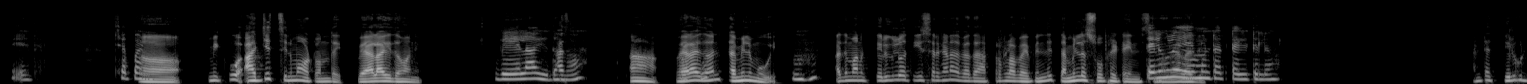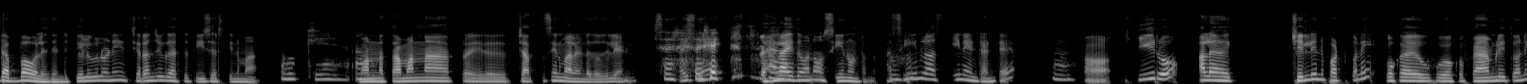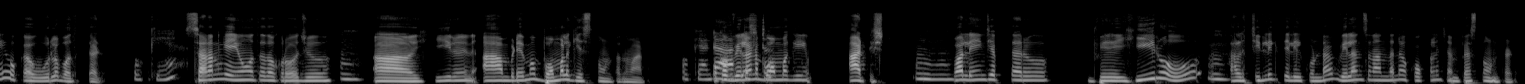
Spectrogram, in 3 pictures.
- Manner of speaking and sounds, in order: tapping; other background noise; in English: "మూవీ"; in English: "అట్టర్ ఫ్లాప్"; in English: "సూపర్ హిట్"; laughing while speaking: "సరే సరే. ఆ!"; in English: "సీన్"; in English: "సీన్‌లో ఆ సీన్"; in English: "ఫ్యామిలీతోని"; in English: "సడెన్‌గా"; in English: "విలాన్"; in English: "ఆర్టిస్ట్"
- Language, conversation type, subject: Telugu, podcast, సౌండ్‌ట్రాక్ ఒక సినిమాకు ఎంత ప్రభావం చూపుతుంది?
